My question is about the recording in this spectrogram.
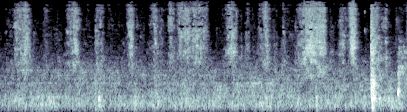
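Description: Chinese painting brush dragged across paper in short, dry strokes: faint, repeated scratchy rubbing, with a couple of sharper clicks near the end.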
